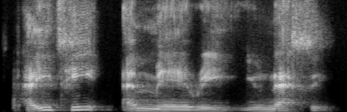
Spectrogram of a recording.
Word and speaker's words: Katy Amiri Younesi: So we're today joined by the inspirational and wonderful lady called Katy Amiri Younesi. Have I got the pronunciation right, first and foremost?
